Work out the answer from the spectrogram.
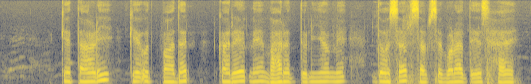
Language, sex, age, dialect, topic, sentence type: Magahi, male, 25-30, Southern, agriculture, statement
